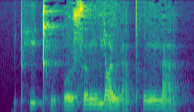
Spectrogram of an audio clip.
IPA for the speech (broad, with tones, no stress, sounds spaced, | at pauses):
pʰ i˥ kʰ u˨˩ p o˥˩ ʊ̯ s ɤ˥ ŋ l j ɑ˥˩ ʊ̯ ɻ ä˨˩ pʰ ʊ˥ ŋ n̪ ä˥˩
